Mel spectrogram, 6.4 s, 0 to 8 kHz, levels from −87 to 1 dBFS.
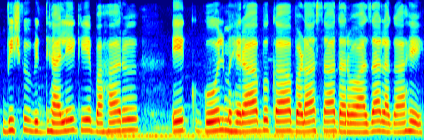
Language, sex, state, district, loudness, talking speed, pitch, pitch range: Hindi, female, Madhya Pradesh, Bhopal, -13 LUFS, 115 wpm, 200 Hz, 185-210 Hz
